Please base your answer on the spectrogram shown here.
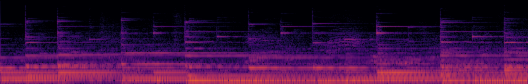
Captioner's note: children shouting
